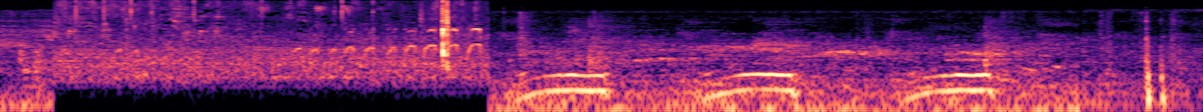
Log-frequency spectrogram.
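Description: A dove cooing three times, each coo a short rising-then-falling call about a second apart. The coos come just after a single sharp click about two seconds in.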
